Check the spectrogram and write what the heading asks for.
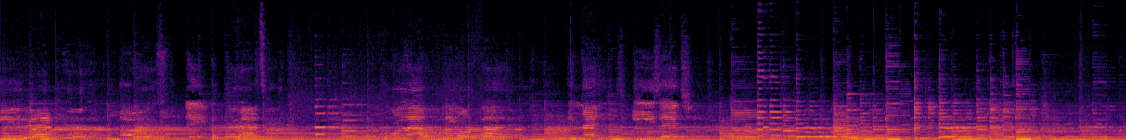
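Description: Two acoustic guitars playing an instrumental break: steady strummed chords with a wavering melody line over them.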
